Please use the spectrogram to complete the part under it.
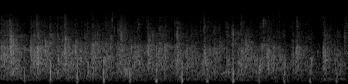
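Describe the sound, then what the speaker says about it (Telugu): An audience claps for the film team at a success celebration for the movie Naa Saami Ranga, a dense, steady round of applause that holds throughout. "సో ప్లీజ్ అందరు ఒక్కసారి వీళ్ళందరూ క్లాప్స్ అండి."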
